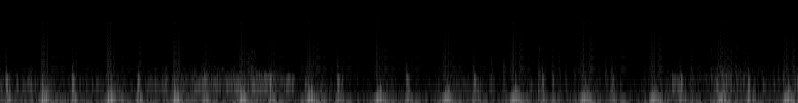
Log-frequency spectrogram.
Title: Female heartbeat before sleeping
